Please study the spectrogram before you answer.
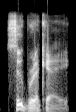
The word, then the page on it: soubriquet: British English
